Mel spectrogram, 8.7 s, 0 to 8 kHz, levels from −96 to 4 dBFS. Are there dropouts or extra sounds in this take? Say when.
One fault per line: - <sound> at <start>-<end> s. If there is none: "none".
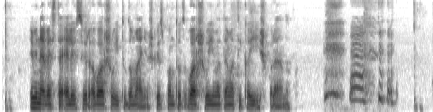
- laugh at 6.5-8.0 s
